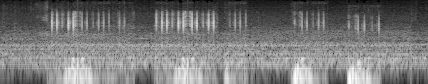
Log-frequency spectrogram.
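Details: Devon Rex cat chattering with its mouth on seeing crows, a machine-gun-like noise: four short bursts of rapid dry clicks, each under half a second, spread over about four seconds, with soft rustling between.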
